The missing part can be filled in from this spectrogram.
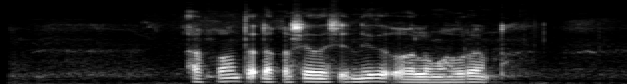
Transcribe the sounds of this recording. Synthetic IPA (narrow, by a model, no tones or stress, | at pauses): ʔɑqɔːnt̪ʰɐɗɑqɑʃɐðɐʃɪ̰nːɪðɐ̰ʔɔːlɐmɐɦʊɾan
